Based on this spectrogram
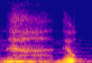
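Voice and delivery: low, soft mock-casual brush-off; offhand denial. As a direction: play it down quietly, as if not bothered. Her own dismissive reply, retold.

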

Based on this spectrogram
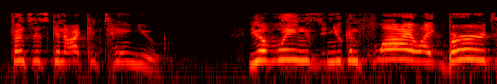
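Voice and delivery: high, loud, slow hammed-up preacher; duck pastor preaching. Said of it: "And he says this".

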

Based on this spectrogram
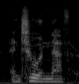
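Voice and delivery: normal talking voice

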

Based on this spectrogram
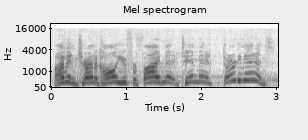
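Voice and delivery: hollering parent. Acted. Parent calling a kid in from a friend's house, hollering. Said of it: "your parent is out there hollering your name".

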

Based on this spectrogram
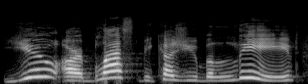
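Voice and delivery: solemn scripture read, slowed down. Acted. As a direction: proclaim it as holy speech. Reads Elizabeth's prophecy.

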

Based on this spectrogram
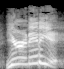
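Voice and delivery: sudden high, loud yell of "idiot"; road rage yell. Acted. Driver braking hard yells at the other car. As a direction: shout it at the car that cut you off.

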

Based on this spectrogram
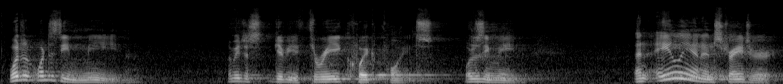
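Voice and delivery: loud, driving sermon delivery, pressing each point home; fervent preaching. Real, not acted. Pastor urging the congregation about aliens and strangers, preaching loud. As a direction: preach it out to the congregation with full force.

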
